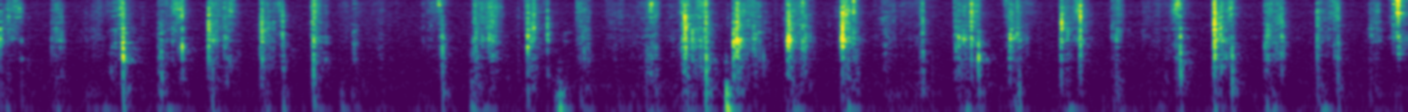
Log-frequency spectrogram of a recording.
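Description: Tarot cards being shuffled by hand in a reading, a steady run of crisp riffling flicks and slaps repeating roughly every half second for several seconds, close and fairly quiet with no talking.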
